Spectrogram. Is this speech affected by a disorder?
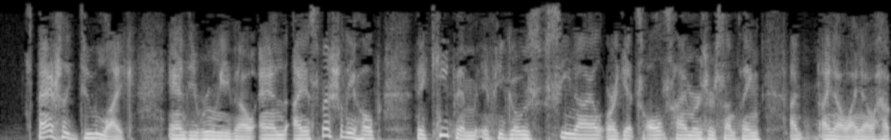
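Yes: cleft palate with lisp, cleft lip and palate, mild; sibilant s.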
